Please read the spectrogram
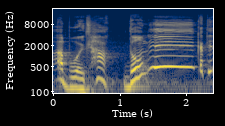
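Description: A man's voice: two short phrases gliding up and down, then from about a second and a half in a long high note held steady with a slight waver.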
